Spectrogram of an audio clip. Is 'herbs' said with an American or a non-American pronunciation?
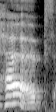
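non-American. The word has a non-American pronunciation. "I didn't even say herbs"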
